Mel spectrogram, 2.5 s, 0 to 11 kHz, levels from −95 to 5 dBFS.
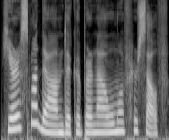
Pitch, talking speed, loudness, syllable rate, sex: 220 Hz, 140 wpm, -16 LUFS, 5.3 syllables/s, female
